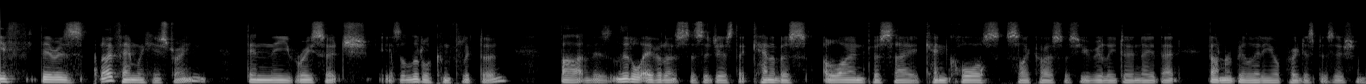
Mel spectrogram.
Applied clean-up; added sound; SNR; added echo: neural mask model DeepFilterNet 3.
